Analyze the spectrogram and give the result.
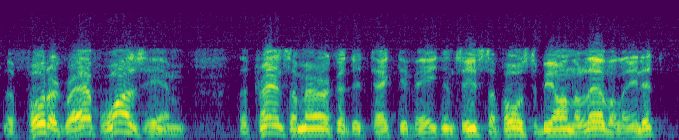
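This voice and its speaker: An easygoing American small-town cop with a fairly high male voice. He is folksy and wisecracking, heard through a slightly noisy 1940s radio drama recording. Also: expressive, fast, a bit bright. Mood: defensive.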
